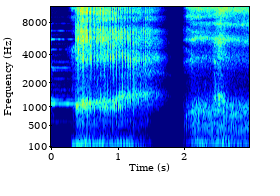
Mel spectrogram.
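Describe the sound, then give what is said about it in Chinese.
Two long, rumbling snores follow each other with a short silent pause between them, deep and raspy with a breathy hiss on top, from tired soldiers dozing under a tree. No one speaks. “树上的知了鸣叫，树下的人们打着瞌睡。”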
